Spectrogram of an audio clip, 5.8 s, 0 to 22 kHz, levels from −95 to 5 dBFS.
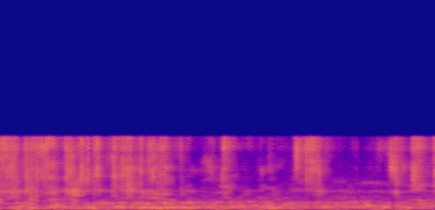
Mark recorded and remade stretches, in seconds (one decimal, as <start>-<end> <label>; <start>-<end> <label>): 0.0-5.8 remade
